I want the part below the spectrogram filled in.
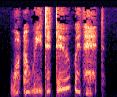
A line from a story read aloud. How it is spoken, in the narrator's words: she whispers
